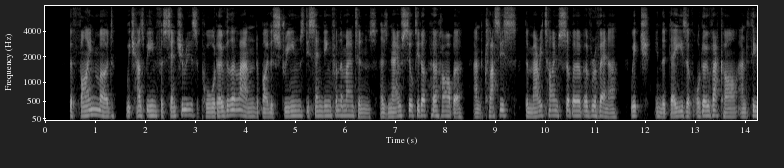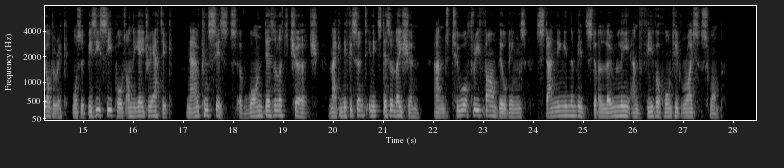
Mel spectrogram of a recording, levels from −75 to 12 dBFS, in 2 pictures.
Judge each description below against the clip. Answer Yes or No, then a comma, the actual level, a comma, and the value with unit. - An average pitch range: Yes, average, 3.3 semitones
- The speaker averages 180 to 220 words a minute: No, average, 160 wpm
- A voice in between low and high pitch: No, low, 120 Hz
